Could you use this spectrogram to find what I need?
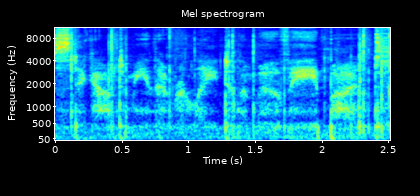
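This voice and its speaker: A soft-spoken woman whispers. Her pace is fairly quick. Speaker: beauty content creator. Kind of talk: casual review chat. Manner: soft close-mic ASMR whisper. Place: home room. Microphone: studio mic.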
